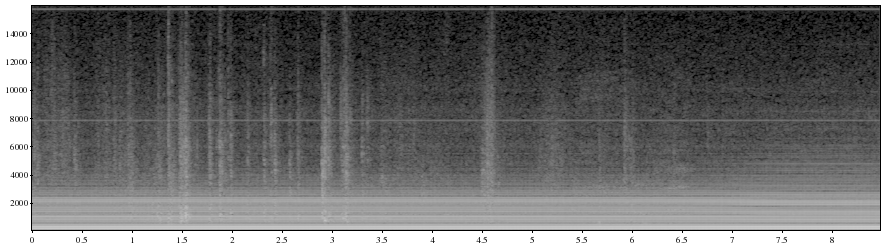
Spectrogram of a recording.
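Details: Radio audio amplifier at full volume with no input, run from a wall-wart supply instead of the quiet transformer/LM-regulator supply: steady low buzzing hum with faint clicks, still present with a capacitor across it; wall-wart power supply blamed.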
